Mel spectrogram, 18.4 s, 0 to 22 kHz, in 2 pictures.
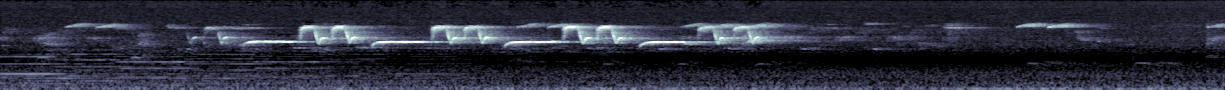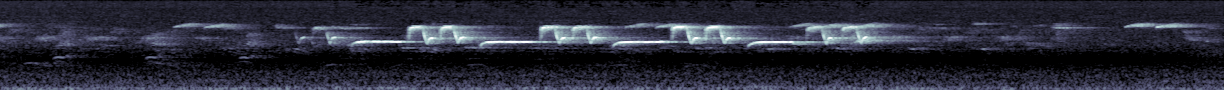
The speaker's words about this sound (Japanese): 東京原宿の明治神宮、かつての原野に樹木を植えて100年経ち、豊かな森になりました。森には多くの生き物たちが生活していて、参道を歩くといろいろな鳥の声が聞こえてきます。山柄の鳴き声です。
